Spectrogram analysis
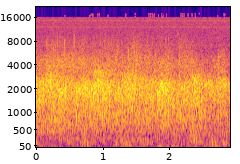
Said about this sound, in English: Why don't we give our actors a round of applause? Outstanding.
